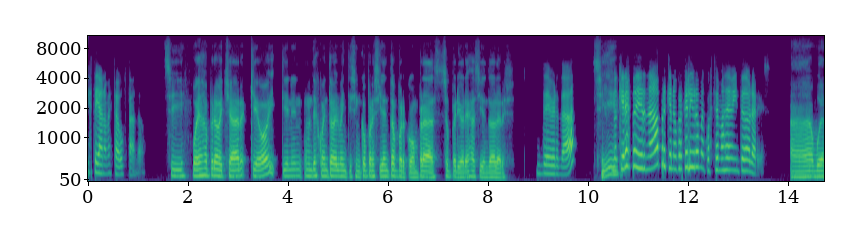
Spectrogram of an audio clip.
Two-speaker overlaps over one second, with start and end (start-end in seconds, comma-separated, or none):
none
